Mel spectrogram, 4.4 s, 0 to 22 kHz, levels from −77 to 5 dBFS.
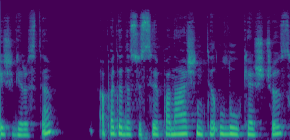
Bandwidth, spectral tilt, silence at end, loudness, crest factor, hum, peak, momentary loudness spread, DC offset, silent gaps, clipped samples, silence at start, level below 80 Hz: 16 kHz; -5 dB/octave; 0 s; -24 LUFS; 16 dB; none; -10 dBFS; 5 LU; under 0.1%; none; under 0.1%; 0 s; -58 dBFS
